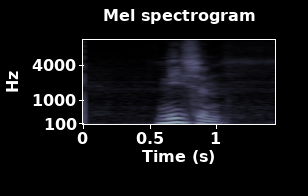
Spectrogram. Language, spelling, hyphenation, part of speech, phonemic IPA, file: Dutch, niezen, nie‧zen, verb / noun, /ˈni.zə(n)/, Nl-niezen.ogg
- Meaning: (verb) to sneeze, exhale explosively; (noun) plural of nies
